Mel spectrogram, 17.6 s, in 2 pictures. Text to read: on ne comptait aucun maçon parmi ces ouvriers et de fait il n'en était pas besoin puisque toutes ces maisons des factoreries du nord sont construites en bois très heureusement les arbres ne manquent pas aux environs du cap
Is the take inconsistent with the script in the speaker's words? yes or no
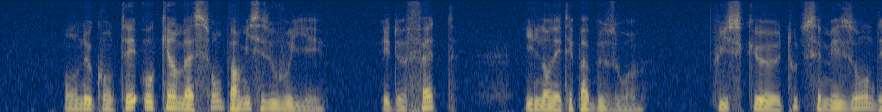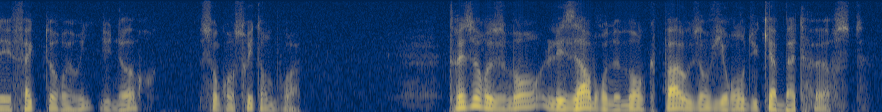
no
